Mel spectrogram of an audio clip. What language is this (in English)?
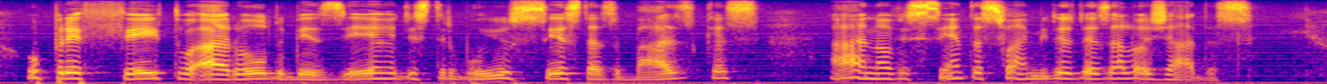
Portuguese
